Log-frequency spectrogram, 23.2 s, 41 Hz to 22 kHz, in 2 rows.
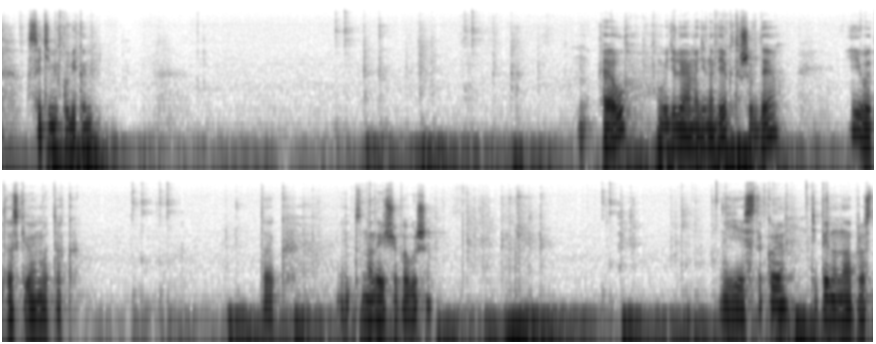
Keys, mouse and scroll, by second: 0.3 scroll up 2, 4.8 Tab, 6.2 click, 6.8 l, 8.0 l, 9.4 shift+d, 13.7 click, 14.6 Tab, 15.5 Tab, 15.8-16.4 scroll up 1, 16.4 click, 16.4-16.8 scroll up 2, 17.4 l, 18.3 g, 19.9 z, 20.5 scroll down 4, 20.9 shift+middle click, 21.8 click, 22.2 Tab, 22.4 click.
